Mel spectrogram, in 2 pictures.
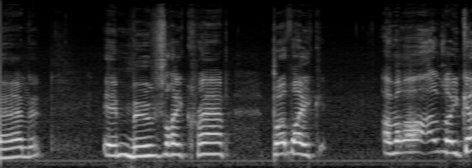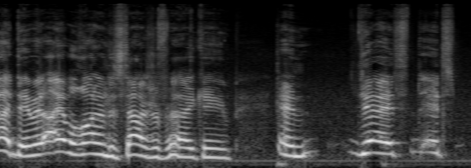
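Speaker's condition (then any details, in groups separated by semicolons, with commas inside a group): Cerebral palsy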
